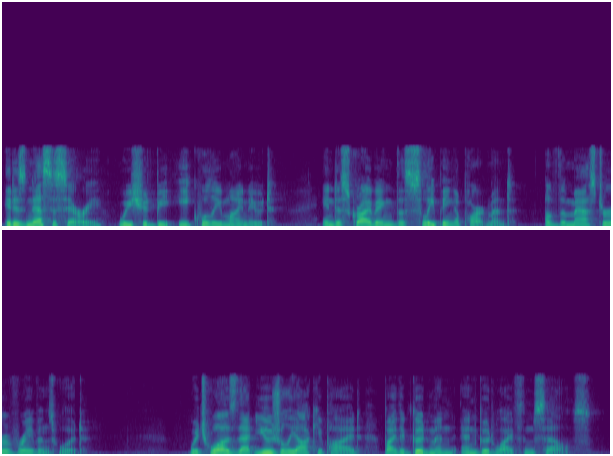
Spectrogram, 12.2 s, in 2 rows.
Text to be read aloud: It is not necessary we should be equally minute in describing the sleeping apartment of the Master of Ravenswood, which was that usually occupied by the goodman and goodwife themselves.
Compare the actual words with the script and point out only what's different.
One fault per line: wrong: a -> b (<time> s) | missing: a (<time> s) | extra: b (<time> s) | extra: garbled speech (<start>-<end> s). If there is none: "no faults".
missing: not (0.2 s)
